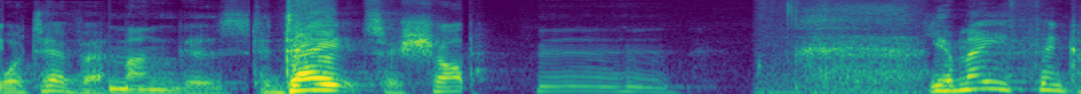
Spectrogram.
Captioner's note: heeuh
